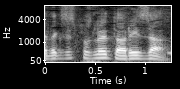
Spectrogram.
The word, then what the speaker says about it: RZA: RZA εννοεί το Ρίζα. Α, οκ. – Ρίζα προφέρεται.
